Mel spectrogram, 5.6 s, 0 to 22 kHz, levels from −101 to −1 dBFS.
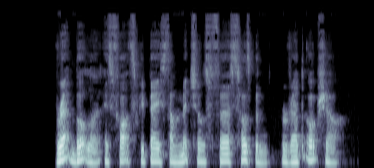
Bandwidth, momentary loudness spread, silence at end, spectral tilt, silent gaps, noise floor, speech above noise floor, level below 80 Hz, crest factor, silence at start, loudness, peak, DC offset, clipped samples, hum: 16 kHz; 11 LU; 0.55 s; -7 dB/octave; none; under -90 dBFS; over 65 dB; -64 dBFS; 22 dB; 0.85 s; -26 LUFS; -6 dBFS; under 0.1%; under 0.1%; none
